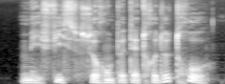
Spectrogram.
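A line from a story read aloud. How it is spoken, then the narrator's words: Murmured. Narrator (French): murmura M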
